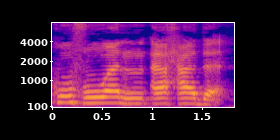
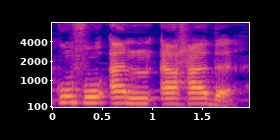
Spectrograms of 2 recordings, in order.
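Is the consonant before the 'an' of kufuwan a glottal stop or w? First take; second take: w; glottal stop. First: The word has a w sound before 'an'. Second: The word has a glottal stop before 'an'. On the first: This is one narrator's reading. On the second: This is the other narrator's reading.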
